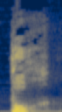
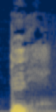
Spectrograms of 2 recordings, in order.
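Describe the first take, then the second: The two takes are said the same way.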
